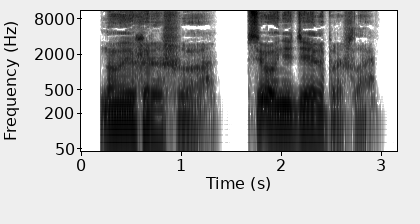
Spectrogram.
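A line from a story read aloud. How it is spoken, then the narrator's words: Relieved sigh. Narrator (Russian): облегченно вздохнул крепкий мужчина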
